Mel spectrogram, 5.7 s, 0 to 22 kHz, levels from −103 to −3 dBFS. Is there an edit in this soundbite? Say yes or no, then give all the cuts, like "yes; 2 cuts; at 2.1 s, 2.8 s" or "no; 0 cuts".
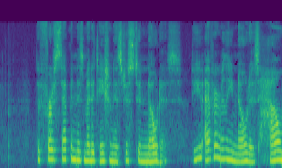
no; 0 cuts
